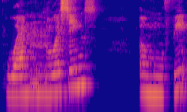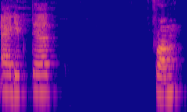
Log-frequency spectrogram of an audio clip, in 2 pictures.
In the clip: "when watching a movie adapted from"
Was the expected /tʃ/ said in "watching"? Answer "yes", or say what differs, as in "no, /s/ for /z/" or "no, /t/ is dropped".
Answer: no, /s/ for /tʃ/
